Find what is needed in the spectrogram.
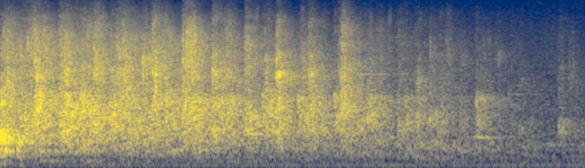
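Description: Audience applause, many hands clapping, loud at first and dying away over about three and a half seconds.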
